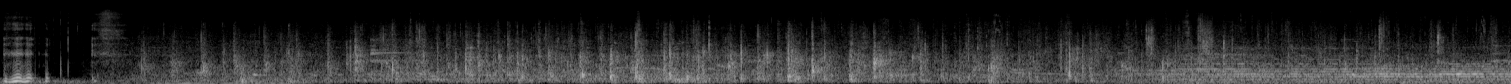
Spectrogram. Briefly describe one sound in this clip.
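Hooves clop on stone.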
